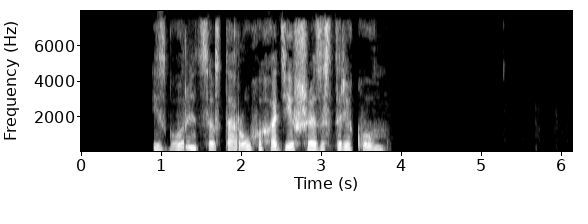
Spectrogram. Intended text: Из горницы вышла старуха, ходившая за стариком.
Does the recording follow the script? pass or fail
fail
